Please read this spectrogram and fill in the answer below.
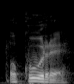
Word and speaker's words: ocurre: Ocurre. Great. Ocurre. Remember the U is u.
